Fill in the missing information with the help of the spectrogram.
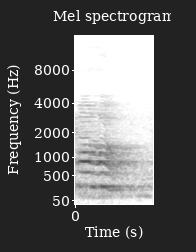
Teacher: पहले अ एक स्वर है और उसके बाद ह की आवृत्ति होती है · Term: विसर्ग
